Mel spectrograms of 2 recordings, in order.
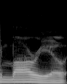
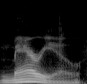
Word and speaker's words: Mario: in apple Vision Pro I was very careful just then to say Mario and not Mario as I know it to be pronounced because I'm from New York but anyway I'm watching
